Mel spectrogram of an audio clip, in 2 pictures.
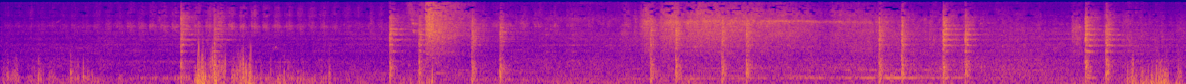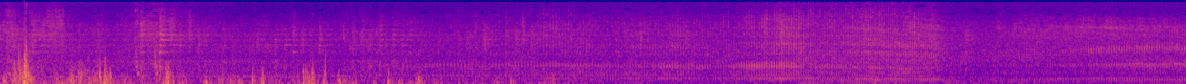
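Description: Yellow electric commuter train rolling through a station, its wheels clacking over rail joints in irregular bursts with a heavy rumble. It fades away in the last third as the train leaves.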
